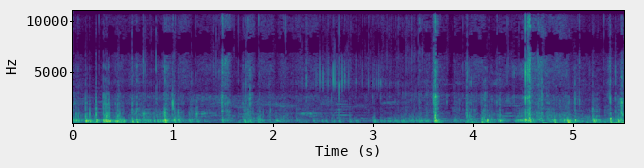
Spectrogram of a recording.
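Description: Hands opening a cardboard toy box: cardboard crackling and scraping close to the microphone, broken by several sharp taps and knocks.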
